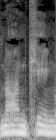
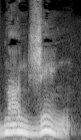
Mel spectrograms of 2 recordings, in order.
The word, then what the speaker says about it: Nanjing: One of the things that sets the rape of Nanking, or the rape of Nanjing, as the Chinese pronounce it, apart is the brutality that they suffered under Japanese occupation and invasion.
